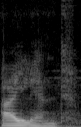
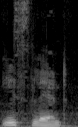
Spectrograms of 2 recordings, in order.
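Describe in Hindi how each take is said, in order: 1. इस शब्द में s की कोई ध्वनि नहीं है। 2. इस शब्द में s की ध्वनि होती है। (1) "এস উচ্চারণ হবে না" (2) "এটাকে ইসল্যান্ড করা যাবে না"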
